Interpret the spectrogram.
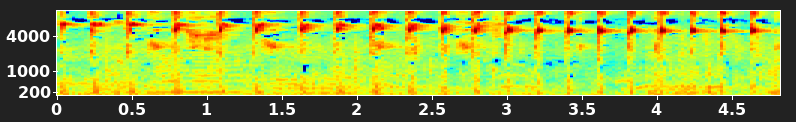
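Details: Caged contest lovebird from Bogor, Indonesia, in long-duration ngekek song: rapid, regular, high chattering notes repeated about two to three times per second, steadily evening out into a sustained trill.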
